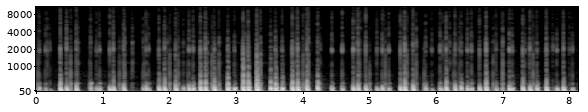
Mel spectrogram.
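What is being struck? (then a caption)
Plastic bowl. A plastic bowl is tapped quickly and gently with the fingertips, producing a steady stream of dozens of soft, dull, hollow taps in uneven bursts. Each tap is a short, low thud that dies away almost at once, with a faint higher click on top.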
